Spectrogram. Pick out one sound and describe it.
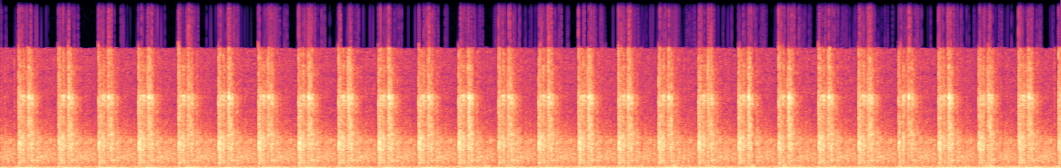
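Explosions boom in the sky.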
